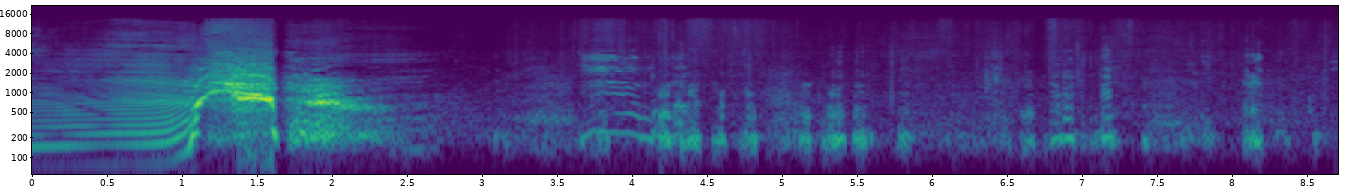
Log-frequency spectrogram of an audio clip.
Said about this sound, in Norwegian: Men hun, du hører jo kua. Hun, hun, hun har jo godlåt i seg. Hun ja. jager deg ikke vekk. Nei, gjør ikke det. Hun syns dette her er helt greit.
